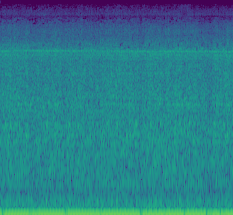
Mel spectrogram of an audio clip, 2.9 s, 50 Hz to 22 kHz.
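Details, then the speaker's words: 1962 Ford F600 warming up, temp near 115, choke being pushed down: low steady idle with an occasional dropped beat about every half second; misfire at idle, cause unknown. "see if we can throw the choke down a little since it's warming up it starts misfiring a little bit"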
